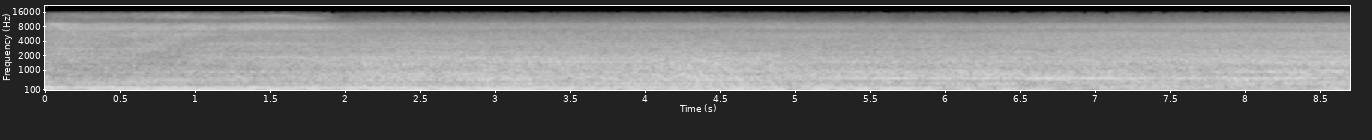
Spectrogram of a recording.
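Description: A CNC milling machine running an automatic cutting cycle, a continuous loud whirring hum with a steady high-pitched whine throughout, close and unbroken, with no talking.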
